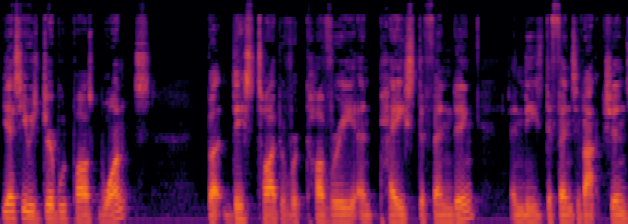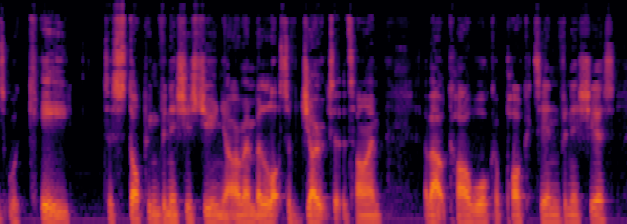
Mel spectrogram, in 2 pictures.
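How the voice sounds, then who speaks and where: A man's voice: on the low side, fairly even intonation, moderate pace, a little mellow. A man hosting a football analysis channel, explaining tactics step by step in a voice-over, slightly breathless.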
